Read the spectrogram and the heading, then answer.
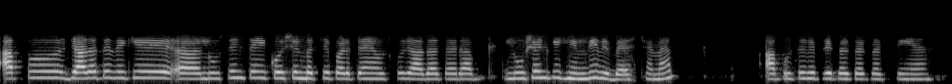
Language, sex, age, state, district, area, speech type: Hindi, female, 18-30, Uttar Pradesh, Sonbhadra, rural, conversation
